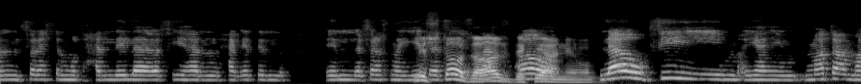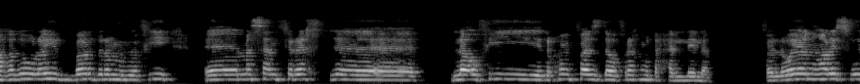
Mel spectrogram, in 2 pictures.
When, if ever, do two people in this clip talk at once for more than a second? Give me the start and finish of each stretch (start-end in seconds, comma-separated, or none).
4.1-6.0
